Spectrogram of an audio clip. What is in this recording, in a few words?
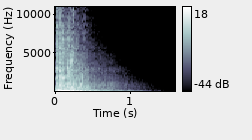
elastic slingshot; LoL; zac base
